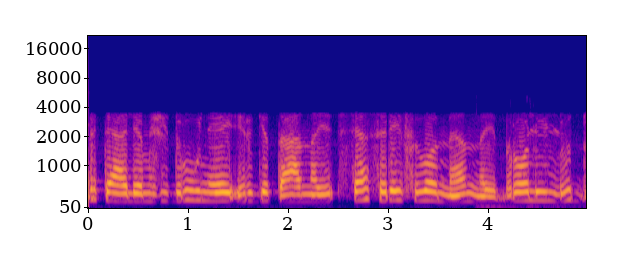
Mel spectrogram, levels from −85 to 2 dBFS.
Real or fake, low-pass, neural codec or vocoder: real; 5.4 kHz; none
